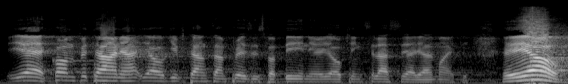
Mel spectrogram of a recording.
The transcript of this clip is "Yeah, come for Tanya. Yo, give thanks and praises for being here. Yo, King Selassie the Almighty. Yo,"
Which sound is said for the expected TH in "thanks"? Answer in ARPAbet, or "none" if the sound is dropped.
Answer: T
